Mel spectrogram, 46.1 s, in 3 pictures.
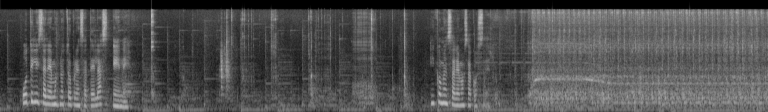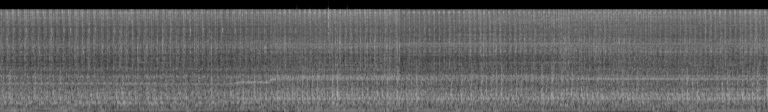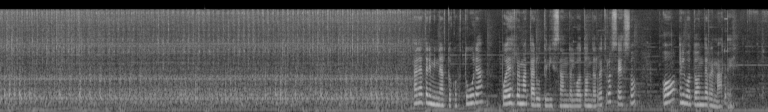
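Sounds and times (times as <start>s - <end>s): sewing machine running: 9.9s - 39.4s.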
